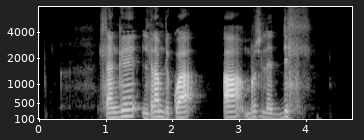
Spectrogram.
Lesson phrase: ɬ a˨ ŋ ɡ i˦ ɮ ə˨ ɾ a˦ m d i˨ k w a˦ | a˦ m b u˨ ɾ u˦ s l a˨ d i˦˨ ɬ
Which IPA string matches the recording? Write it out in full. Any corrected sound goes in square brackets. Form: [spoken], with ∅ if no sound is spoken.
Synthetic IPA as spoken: ɬ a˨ ŋ ɡ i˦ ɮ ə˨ ɾ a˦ m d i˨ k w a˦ | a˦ m b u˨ ɾ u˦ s l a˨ d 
